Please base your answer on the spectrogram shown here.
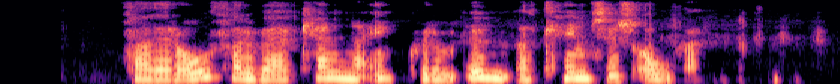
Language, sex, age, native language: Icelandic, female, 40-49, Icelandic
